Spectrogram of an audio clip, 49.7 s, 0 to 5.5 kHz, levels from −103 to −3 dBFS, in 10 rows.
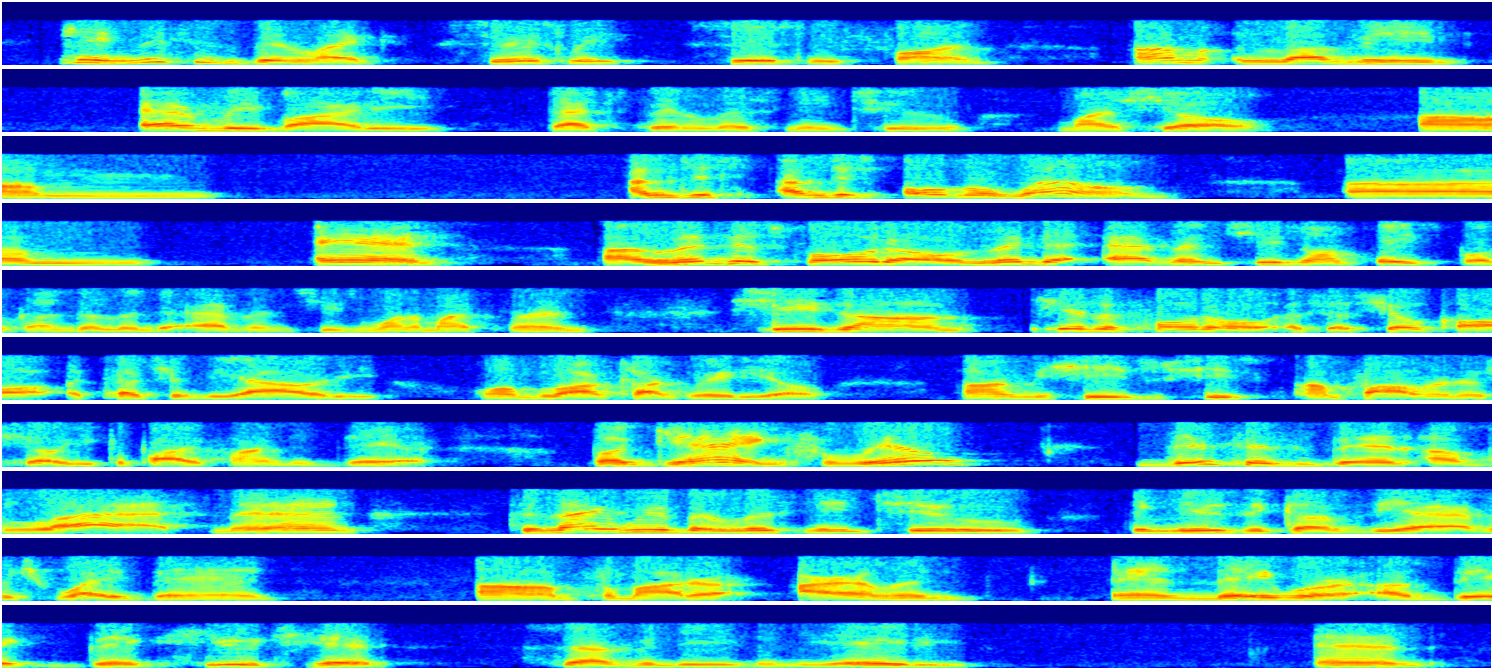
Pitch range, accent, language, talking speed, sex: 110-175 Hz, American, English, 135 wpm, male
